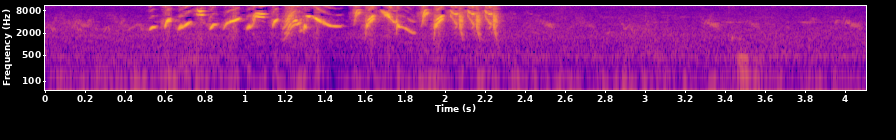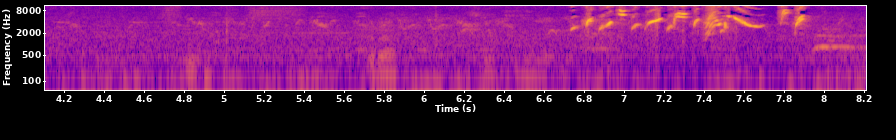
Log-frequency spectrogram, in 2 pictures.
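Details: Competition song of a Balkan goldfinch, Carduelis carduelis balcanica, kept for breeding and entered in a 2017 world championship held online; quick liquid twittering phrases with buzzy trilled ends, a long pause, then a further twittered burst.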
